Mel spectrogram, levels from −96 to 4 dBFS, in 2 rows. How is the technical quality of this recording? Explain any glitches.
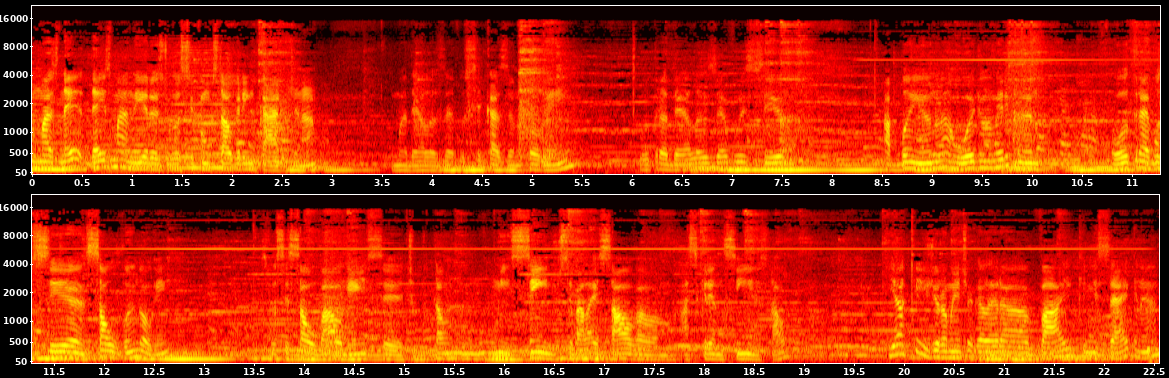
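The one real problem is a feedback whistle that arrives at 8.16 s and stays right to the end at 22.55 s. It's a thin, steady tone at 5.8 kHz, sitting roughly 15 dB under the main sound and slowly swelling and fading in level. That's most likely a speaker-to-mic loop hovering right at the edge of feedback, so a single high frequency keeps ringing without ever building into a full howl.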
